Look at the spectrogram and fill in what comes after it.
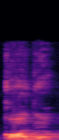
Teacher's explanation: قاف حروف مستعلیہ میں سے ہے اور دال میں قلقلہ ہوگا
